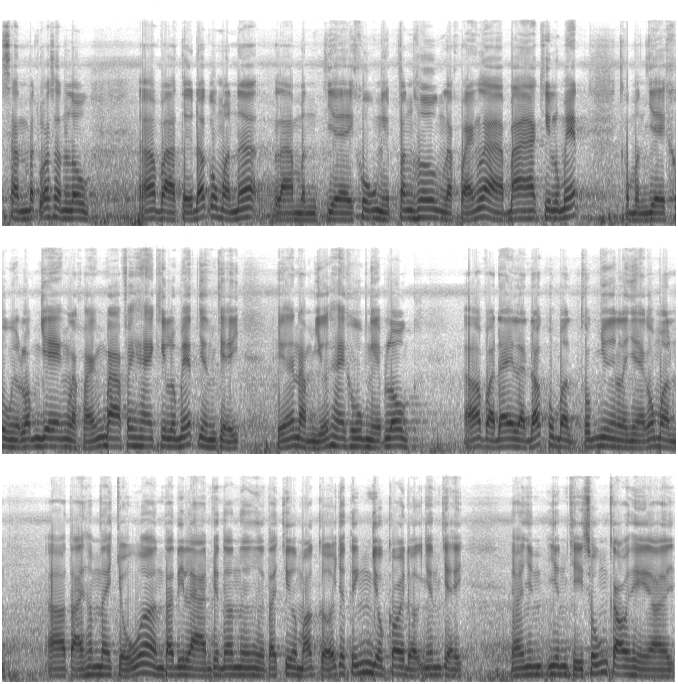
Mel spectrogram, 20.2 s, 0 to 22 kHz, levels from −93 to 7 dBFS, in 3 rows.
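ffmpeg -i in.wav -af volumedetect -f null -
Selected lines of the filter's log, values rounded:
mean_volume: -17.8 dB
max_volume: -5.4 dB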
